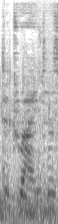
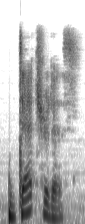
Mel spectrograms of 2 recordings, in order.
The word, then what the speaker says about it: detritus: depends on the organic detritus produced by the ecosystem around it. Detritus, not detritus or whatever that was. It's detritus. Computer's pronouncing things wrong.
